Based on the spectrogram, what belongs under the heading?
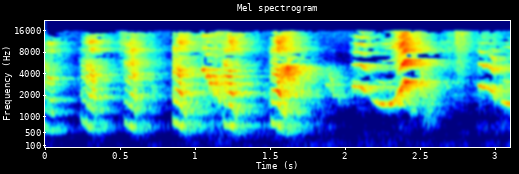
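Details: Pet green Indian ringneck parakeet chattering in rapid speech-like syllables, about six clipped downward-sweeping notes in quick succession, then a rising and falling whistled phrase; small indoor room.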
